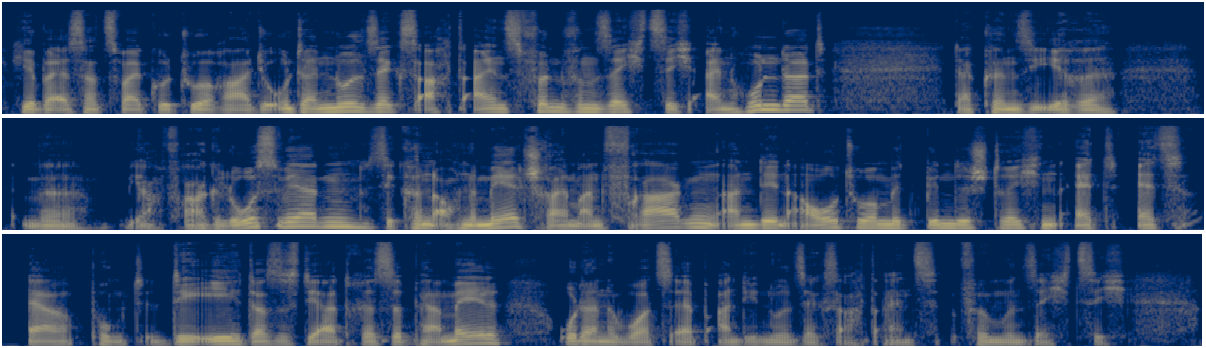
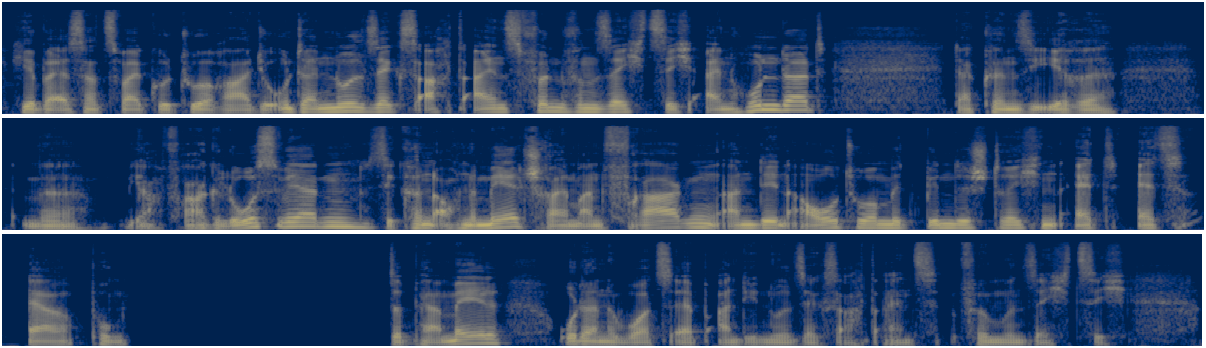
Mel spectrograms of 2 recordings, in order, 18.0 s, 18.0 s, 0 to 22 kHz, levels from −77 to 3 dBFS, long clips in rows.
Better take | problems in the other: first | audio cutting out; at 13 s for 1.5 s

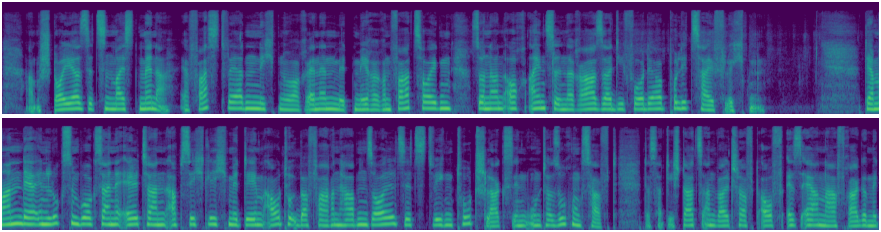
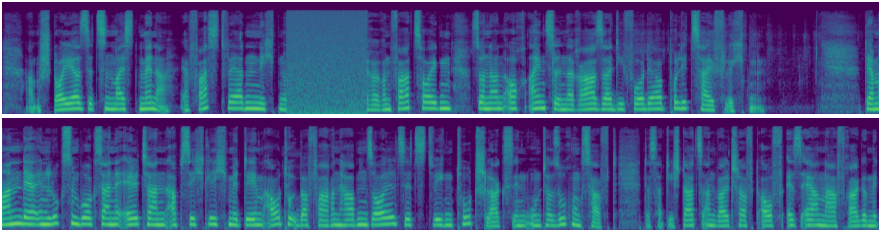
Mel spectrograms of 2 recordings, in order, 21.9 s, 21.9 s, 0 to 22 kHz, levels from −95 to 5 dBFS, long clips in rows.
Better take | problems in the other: first | audio cutting out; filled with static; at 3.5 s for 1 s

